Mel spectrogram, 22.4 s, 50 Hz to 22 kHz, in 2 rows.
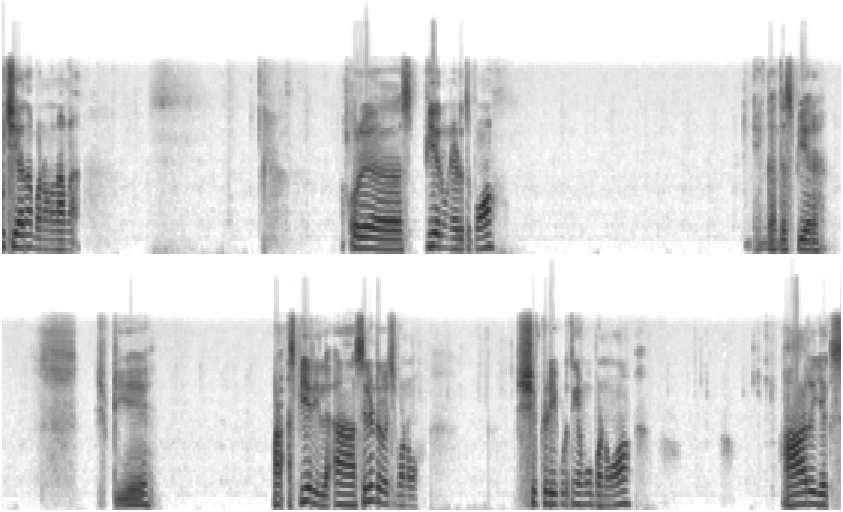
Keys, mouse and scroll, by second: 0.9 scroll down 1, 1.1 middle click, 1.4 scroll up 1, 1.6 shift+middle click, 2.3-2.6 scroll down 1, 3.2 KP_7, 4.1-8.2 scroll up 1, 16.7 shift+middle click, 17.4 g, 20.3 Tab, 21.0 Tab, 21.4 r.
